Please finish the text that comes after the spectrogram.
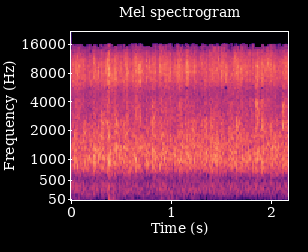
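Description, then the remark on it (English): A crowd at a service applauding steadily, a dense wash of many hands clapping at once with no pauses, filling the whole stretch at an even, fairly loud level. “Give them a round of applause there.”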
